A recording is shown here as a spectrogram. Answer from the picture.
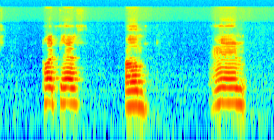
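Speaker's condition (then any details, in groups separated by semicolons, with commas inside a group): Cerebral palsy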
